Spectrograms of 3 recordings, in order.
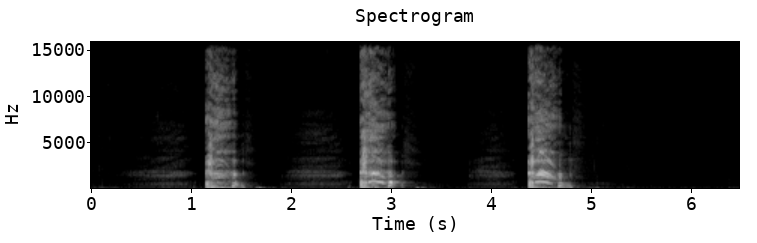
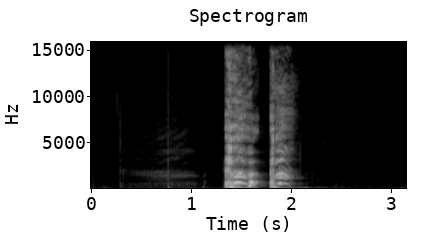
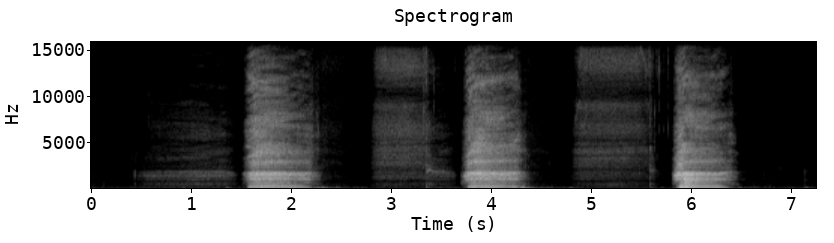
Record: {"three_cough_length": "6.5 s", "three_cough_amplitude": 16258, "three_cough_signal_mean_std_ratio": 0.3, "cough_length": "3.2 s", "cough_amplitude": 14344, "cough_signal_mean_std_ratio": 0.32, "exhalation_length": "7.3 s", "exhalation_amplitude": 19308, "exhalation_signal_mean_std_ratio": 0.39, "survey_phase": "alpha (2021-03-01 to 2021-08-12)", "age": "45-64", "gender": "Female", "wearing_mask": "No", "symptom_none": true, "smoker_status": "Ex-smoker", "respiratory_condition_asthma": false, "respiratory_condition_other": false, "recruitment_source": "REACT", "submission_delay": "2 days", "covid_test_result": "Negative", "covid_test_method": "RT-qPCR"}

